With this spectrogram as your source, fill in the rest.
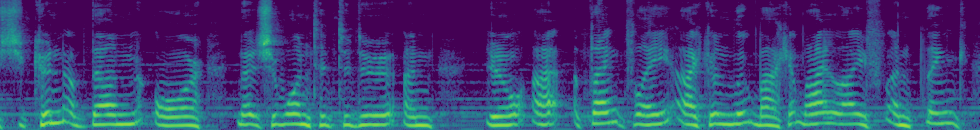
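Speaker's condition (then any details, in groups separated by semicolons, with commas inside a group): Motor neurone disease; progressive gradual decline, about a year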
